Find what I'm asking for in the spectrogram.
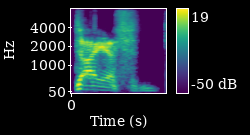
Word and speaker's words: Dieth: And I also really liked Dieth. Am I pronouncing the band properly? Your other projects? – Dieth. Yeah, I was making fun of, while we're shooting the video, I was using my Shakespearean voice.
